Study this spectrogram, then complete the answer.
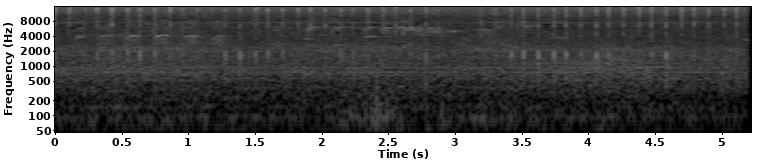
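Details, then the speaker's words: BMW E60 520d parking distance control test, bumper sensor touched: faint, rapid, even ticking showing this sensor is active and working; another front sensor is dead and needs the bumper off. "the know he can hear that so you're clicking ticking sound so the back is okay"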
